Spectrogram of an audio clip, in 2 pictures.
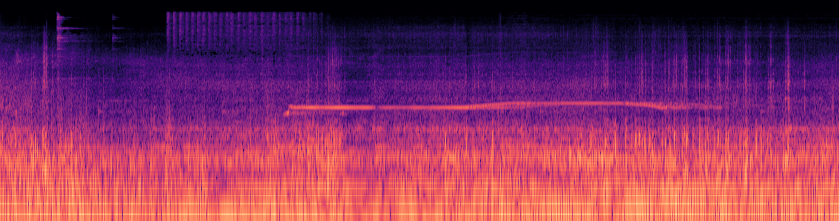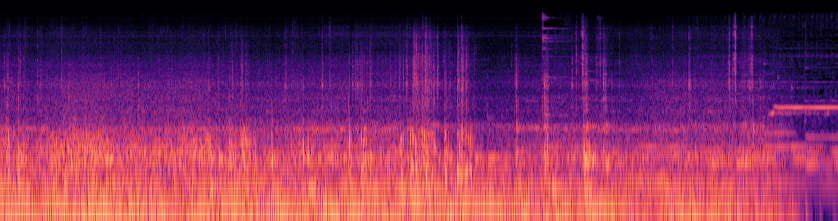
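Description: Wind rushing and buffeting on a bicycle-mounted camera's microphone while riding, a loud steady rumble. A thin high tone holds for about five seconds, starting about four seconds in.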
